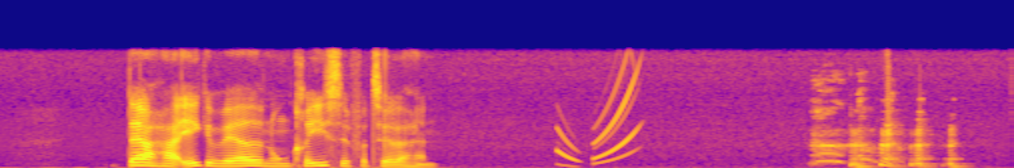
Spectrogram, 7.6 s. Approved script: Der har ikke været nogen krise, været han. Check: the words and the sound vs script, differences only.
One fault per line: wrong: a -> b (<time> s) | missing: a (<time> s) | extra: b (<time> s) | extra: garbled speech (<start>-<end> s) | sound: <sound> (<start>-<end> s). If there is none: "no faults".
wrong: været -> fortæller (2.6 s)
sound: chirp (4.2-4.9 s)
sound: laugh (6.1-7.3 s)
